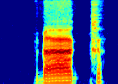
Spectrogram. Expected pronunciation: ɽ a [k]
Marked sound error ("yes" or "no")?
no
